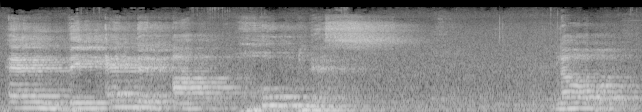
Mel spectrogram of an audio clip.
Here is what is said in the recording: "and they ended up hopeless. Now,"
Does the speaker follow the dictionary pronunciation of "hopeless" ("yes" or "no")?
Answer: no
